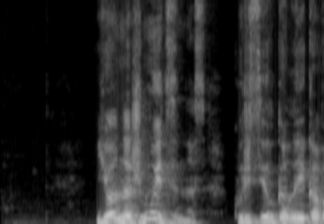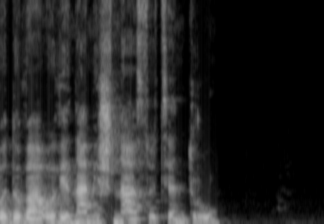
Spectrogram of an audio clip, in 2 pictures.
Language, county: Lithuanian, Klaipėda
